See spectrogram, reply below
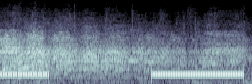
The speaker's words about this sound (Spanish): pero vamos, estamos marcando.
